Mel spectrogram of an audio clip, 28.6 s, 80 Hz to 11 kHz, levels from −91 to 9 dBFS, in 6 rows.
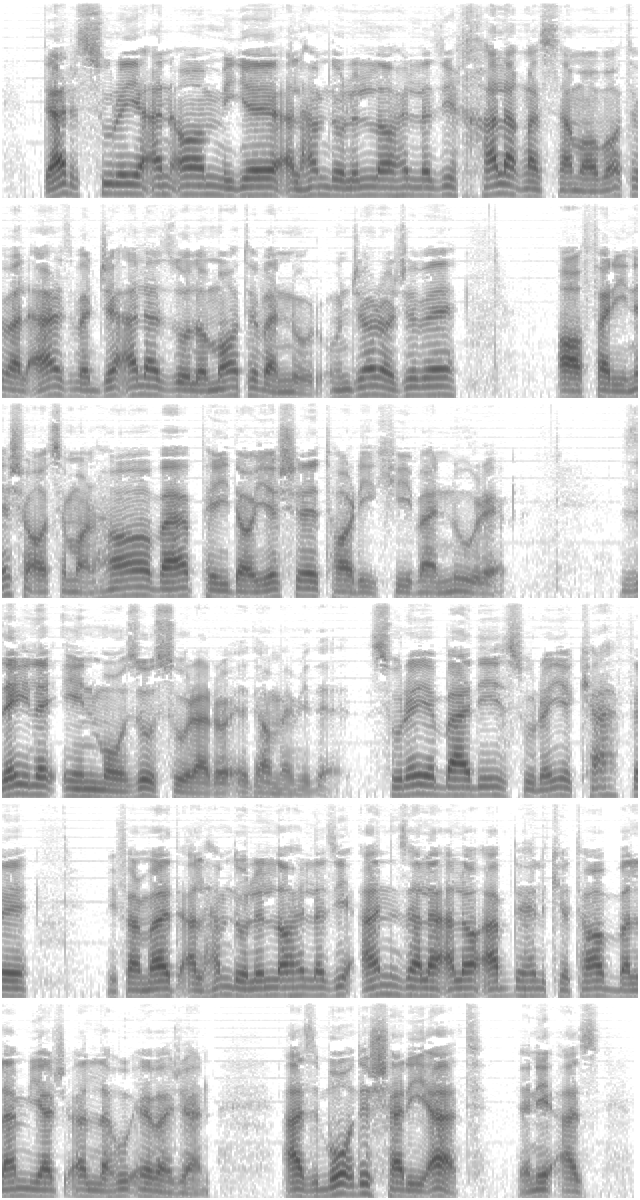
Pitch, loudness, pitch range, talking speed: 125 Hz, -32 LUFS, 110-135 Hz, 110 wpm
